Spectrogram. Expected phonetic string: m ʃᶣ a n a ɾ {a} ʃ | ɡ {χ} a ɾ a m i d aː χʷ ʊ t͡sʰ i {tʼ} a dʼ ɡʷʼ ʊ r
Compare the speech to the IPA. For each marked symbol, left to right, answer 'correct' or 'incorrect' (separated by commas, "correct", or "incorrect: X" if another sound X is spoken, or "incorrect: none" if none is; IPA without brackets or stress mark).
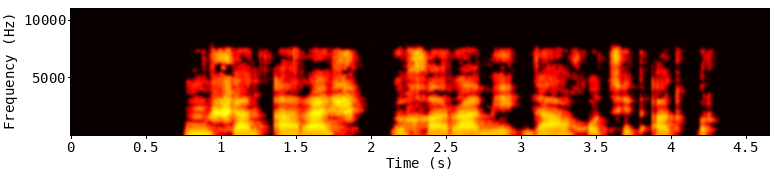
correct, correct, correct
